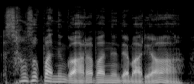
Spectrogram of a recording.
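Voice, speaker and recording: A man playing a hushed, confiding husband. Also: low-pitched, very animated, fast talker, no echo, clean studio sound. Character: middle-aged husband, earnest and excited.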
